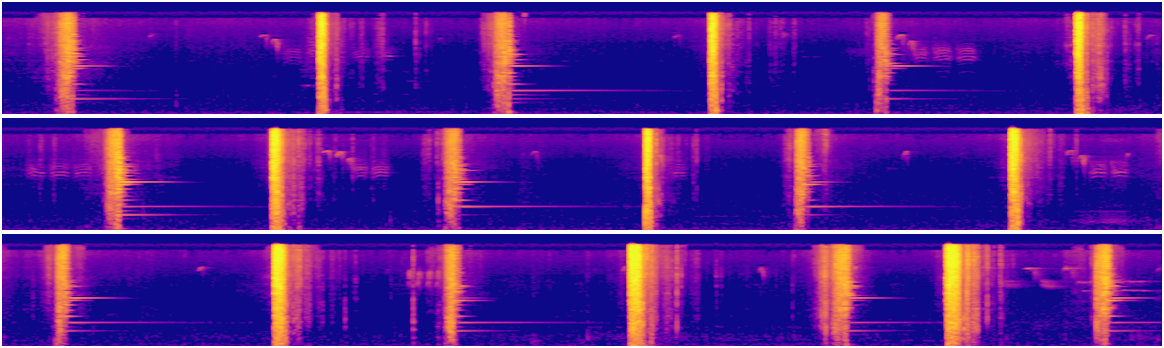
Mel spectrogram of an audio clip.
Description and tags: I made this recording by using a metal shovel and ramming it into the icy snow. The snow has been around for a couple months now and has been rained on and turned to tiny ice crystals. It sounds like it could be sand, grainy dirt or rock dust.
